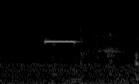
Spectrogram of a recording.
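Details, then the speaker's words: iPhone 6 with no backlight, probed with a multimeter on the board: a clear high-pitched continuity beep of about a third of a second shows a dead short on a backlight circuit part, which needs replacing in a full backlight rebuild. "Now you can hear that there. That is a dead short. So we found the culprit."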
